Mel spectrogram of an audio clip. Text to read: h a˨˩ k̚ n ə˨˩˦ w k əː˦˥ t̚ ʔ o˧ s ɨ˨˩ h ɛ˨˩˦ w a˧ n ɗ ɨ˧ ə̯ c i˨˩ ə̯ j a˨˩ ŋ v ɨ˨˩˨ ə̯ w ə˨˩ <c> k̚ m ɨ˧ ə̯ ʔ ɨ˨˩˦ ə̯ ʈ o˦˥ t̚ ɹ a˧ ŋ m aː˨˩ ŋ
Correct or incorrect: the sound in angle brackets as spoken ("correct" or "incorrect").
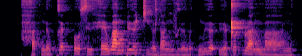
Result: incorrect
